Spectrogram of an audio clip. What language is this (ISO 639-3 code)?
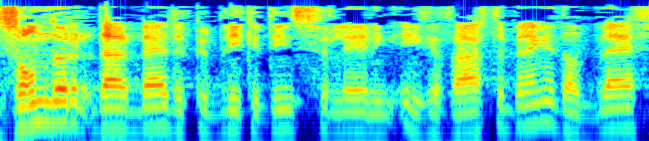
nld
